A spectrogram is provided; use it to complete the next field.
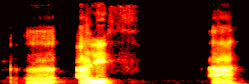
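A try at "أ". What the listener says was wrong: Yeah, Alif is not, there is Hamza, right? A, and also feel the sound of Hamza is coming from the bottom of the throat.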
